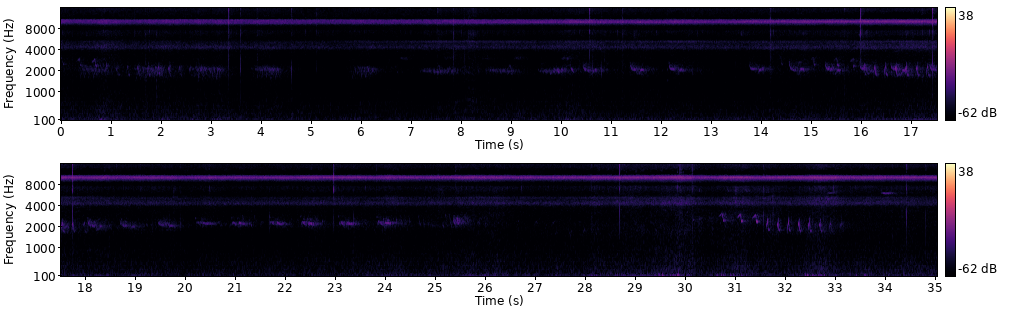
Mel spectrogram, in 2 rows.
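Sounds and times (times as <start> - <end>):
faint bird chirping: 0.0 - 35.0.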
